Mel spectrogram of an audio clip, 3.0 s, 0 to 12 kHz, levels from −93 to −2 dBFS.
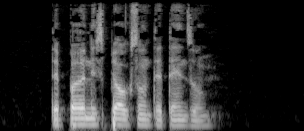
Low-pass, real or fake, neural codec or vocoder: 10.8 kHz; real; none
